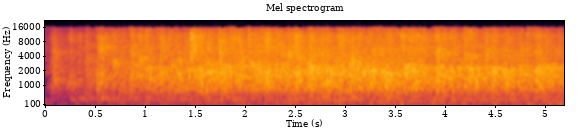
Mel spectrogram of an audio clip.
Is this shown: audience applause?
yes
